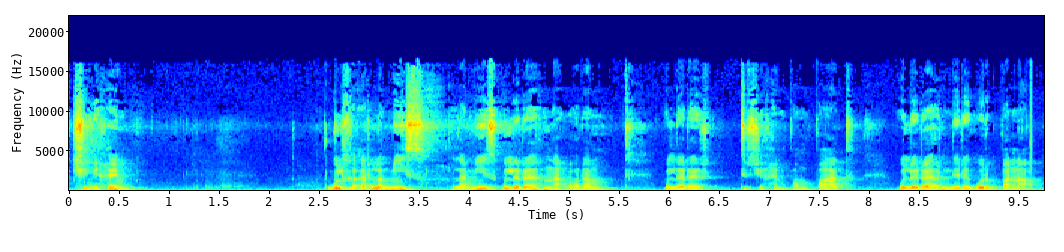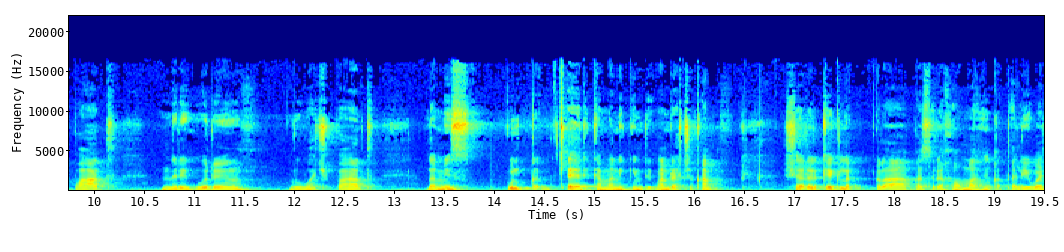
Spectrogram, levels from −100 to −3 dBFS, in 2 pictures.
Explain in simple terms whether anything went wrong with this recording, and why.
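Two sharp snaps cut through the speech, one at 9.61 s and another at 16.64 s. They sound like an electrical switching spike, likely a nearby switch or motor arcing briefly and the audio line picking up that jolt on top of the recording.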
